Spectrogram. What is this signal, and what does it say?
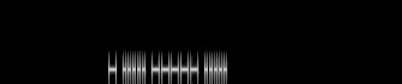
Morse code, heard as a keyed tone, about 50 wpm, 700 Hz. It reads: T505
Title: Numbers - Contest Style - 4-Digit 50wpm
